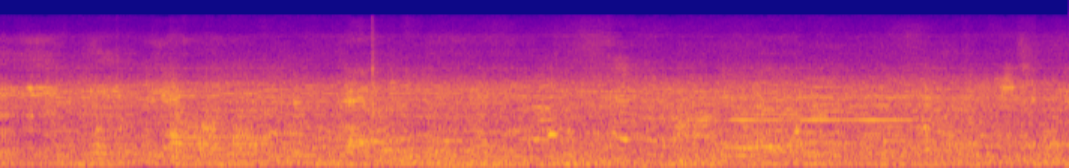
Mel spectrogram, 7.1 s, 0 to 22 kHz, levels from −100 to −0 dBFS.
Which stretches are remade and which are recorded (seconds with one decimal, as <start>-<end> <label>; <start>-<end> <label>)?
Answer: 0.0-7.1 remade

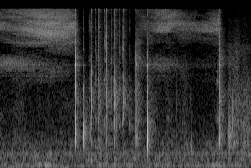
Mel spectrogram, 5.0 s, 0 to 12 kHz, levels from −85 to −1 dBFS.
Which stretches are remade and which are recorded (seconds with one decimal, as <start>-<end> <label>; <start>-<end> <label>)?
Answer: 0.0-0.6 recorded; 0.6-2.1 remade; 2.1-3.0 recorded; 3.0-4.1 remade; 4.1-5.0 recorded

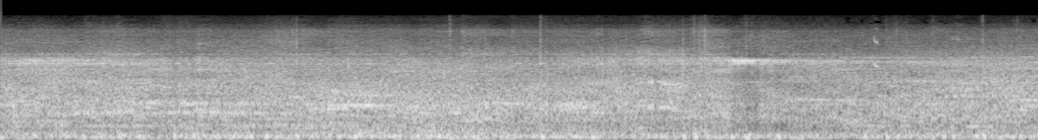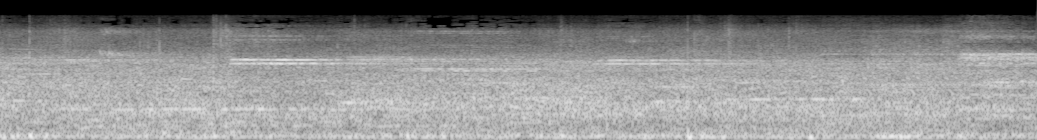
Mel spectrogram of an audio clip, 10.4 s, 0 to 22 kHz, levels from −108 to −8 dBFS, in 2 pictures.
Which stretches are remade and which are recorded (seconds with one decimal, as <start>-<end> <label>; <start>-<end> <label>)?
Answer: 0.0-4.2 remade; 4.2-9.3 recorded; 9.3-10.4 remade

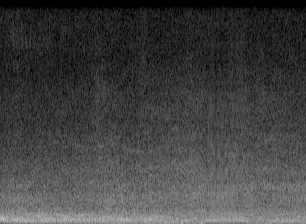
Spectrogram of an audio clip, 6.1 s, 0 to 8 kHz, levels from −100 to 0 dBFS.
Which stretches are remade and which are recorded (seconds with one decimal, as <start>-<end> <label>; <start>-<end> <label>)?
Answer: 0.0-4.1 recorded; 4.1-4.9 remade; 4.9-6.1 recorded

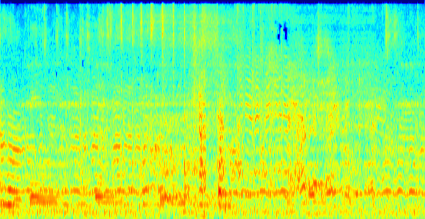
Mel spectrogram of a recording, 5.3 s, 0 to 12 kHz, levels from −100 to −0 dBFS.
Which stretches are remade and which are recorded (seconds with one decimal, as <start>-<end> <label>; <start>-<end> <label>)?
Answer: 0.0-1.8 recorded; 1.8-2.9 remade; 2.9-3.6 recorded; 3.6-4.7 remade; 4.7-5.3 recorded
